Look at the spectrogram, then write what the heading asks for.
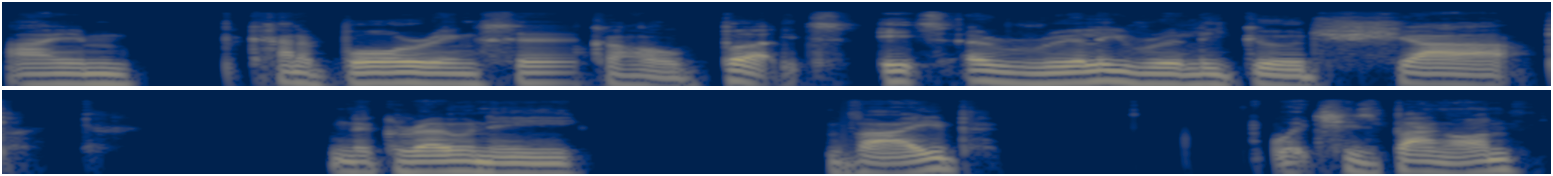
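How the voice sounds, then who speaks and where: A middle-aged man with a hoarse voice, hosting a relaxed, rambling evening livestream outdoors and chatting with his viewers. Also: deep voice, takes it slowly, long pauses, no room sound, clean studio sound. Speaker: livestream host. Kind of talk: casual evening livestream chat. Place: outdoors at night.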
